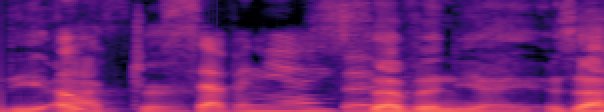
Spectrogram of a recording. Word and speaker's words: Sevigny: Chloe Savinity, the actor. Sevigny? Sevigny.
